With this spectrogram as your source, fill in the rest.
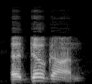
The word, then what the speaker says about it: Dogon: But how did you come across the and am I pronouncing this tribe right, the Dogon tribe? Do they pronounce it like that? Dogon. Dogon, okay.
